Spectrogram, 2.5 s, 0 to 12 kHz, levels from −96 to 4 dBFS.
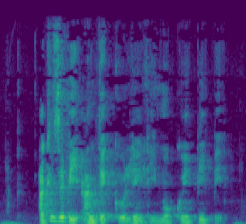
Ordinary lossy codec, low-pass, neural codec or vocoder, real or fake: AAC, 64 kbps; 10.8 kHz; none; real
